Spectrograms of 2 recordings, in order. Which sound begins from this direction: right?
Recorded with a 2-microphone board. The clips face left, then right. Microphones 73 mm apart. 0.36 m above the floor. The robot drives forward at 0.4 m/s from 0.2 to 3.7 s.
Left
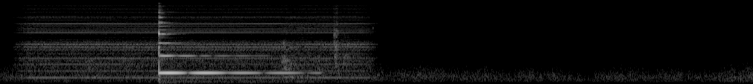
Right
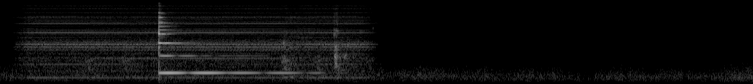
A splash, at 3.3 s.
